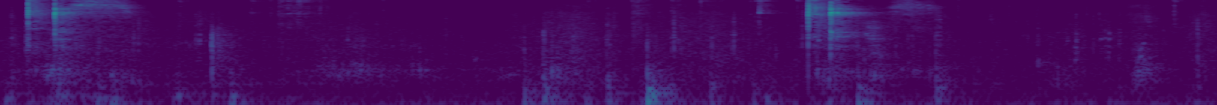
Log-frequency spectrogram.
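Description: A German Shepherd and its handler moving about on a hardwood floor: soft footfalls, with two brief louder scuffling sounds, one just after the start and one a little past five seconds in.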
